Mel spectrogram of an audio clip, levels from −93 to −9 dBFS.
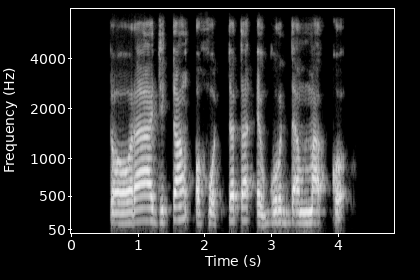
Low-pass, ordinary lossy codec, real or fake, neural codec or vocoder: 7.2 kHz; Opus, 32 kbps; fake; codec, 16 kHz, 4.8 kbps, FACodec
